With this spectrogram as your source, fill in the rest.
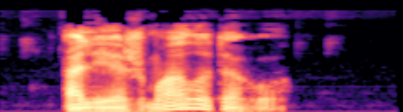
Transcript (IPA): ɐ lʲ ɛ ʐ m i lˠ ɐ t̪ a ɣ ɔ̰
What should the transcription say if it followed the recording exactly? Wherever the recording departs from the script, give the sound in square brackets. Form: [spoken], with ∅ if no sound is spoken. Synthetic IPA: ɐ lʲ ɛ ʐ m [a] lˠ ɐ t̪ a ɣ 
